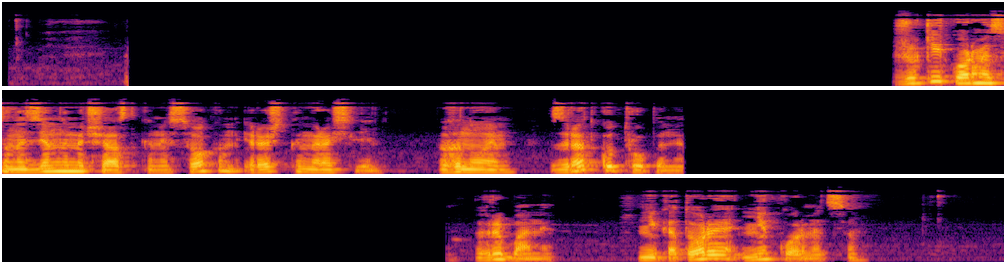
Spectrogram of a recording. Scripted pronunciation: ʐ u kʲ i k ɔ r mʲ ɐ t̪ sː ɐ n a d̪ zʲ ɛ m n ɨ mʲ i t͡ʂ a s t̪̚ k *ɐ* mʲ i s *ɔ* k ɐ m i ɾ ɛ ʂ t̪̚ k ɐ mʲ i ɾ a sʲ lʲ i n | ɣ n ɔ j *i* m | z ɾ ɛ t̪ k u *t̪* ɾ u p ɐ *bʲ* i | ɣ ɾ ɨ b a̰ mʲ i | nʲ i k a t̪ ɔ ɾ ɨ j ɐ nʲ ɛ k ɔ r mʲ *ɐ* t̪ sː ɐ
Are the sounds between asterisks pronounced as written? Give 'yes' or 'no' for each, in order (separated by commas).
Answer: yes, yes, no, yes, no, yes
